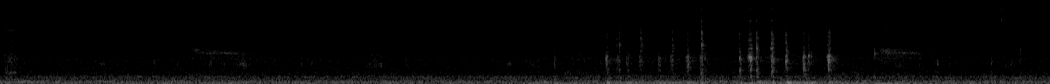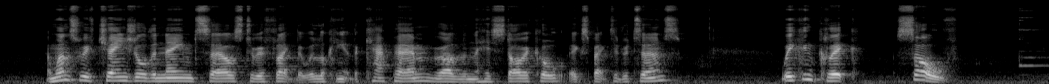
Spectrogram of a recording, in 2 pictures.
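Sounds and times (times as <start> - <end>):
low hum: 0.0 - 20.9
computer keyboard typing into spreadsheet Solver constraints: 6.0 - 8.4
speech: 11.0 - 17.4, 18.3 - 20.1.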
